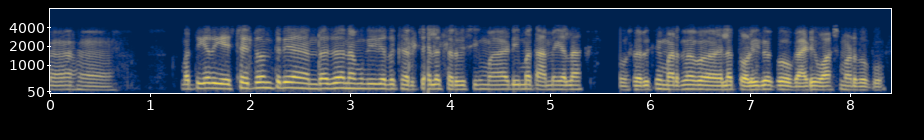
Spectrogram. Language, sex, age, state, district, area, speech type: Kannada, male, 18-30, Karnataka, Bidar, urban, conversation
